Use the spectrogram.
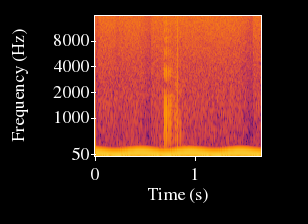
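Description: Synthesizer FM tone, a low, loud hum whose pitch rises and falls in slow, steady waves about every half second, with a brief faint click partway through.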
